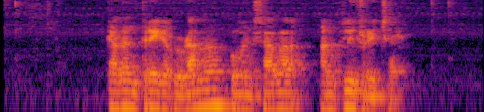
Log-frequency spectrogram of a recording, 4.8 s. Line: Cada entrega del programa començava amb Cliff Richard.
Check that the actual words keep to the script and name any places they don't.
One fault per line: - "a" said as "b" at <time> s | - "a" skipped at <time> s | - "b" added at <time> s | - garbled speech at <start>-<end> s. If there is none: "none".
- "del" skipped at 1.7 s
